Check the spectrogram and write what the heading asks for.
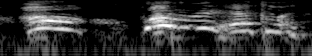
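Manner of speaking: high-pitched, incredulous squawk; exasperated rant. Retold or imitated. Mom ranting about her kids, high exasperated squawk. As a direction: shoot up high in mock outrage.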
